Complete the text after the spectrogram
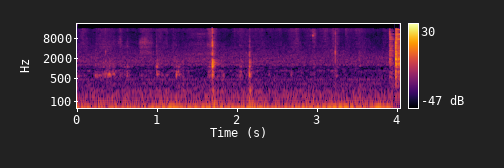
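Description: A button on a plastic case clicks when pressed.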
